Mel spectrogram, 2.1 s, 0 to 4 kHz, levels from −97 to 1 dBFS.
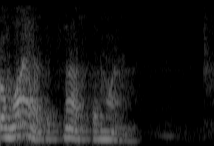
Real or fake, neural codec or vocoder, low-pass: fake; codec, 24 kHz, 6 kbps, HILCodec; 3.6 kHz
